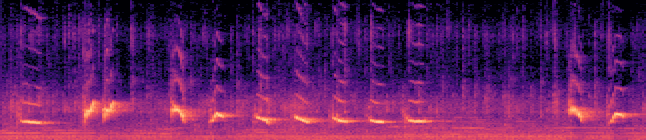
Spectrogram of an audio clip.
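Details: Tame greater green leafbird kept as a pet, singing vigorously to tutor other birds: quick sequence of sharp chirps followed by a string of clear falling whistles, roughly four notes per second, then a pause.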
